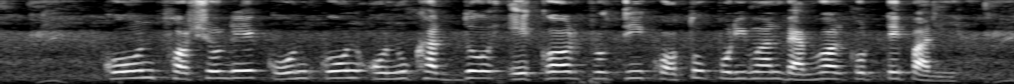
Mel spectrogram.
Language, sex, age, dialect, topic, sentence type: Bengali, female, 60-100, Northern/Varendri, agriculture, question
